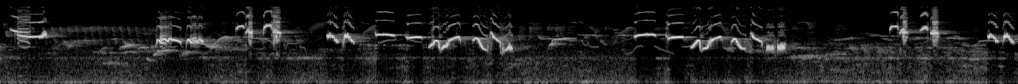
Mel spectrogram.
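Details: Kept oriental magpie-robin answering with loud, energetic song, a long series of rapid twisting whistles and sharp high notes in dense bursts, broken by short silences, with a faint low hum throughout.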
